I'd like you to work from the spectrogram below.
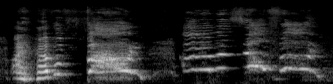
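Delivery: panicked squeal about the cell phone; frantic shout. Retold or imitated. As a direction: shriek it like a lifeline found.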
